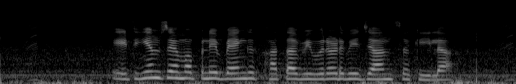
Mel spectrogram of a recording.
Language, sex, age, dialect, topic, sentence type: Bhojpuri, female, <18, Western, banking, statement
